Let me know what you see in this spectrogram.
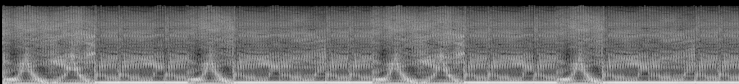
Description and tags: becop bass 1
Part of my becope track, small parts, unused parts, edited and unedited parts.
A bassline made in fl studio and serum.
A long grinding and low talking bassline
loop, fl-Studio, Djzin, low, bass, techno, dubstep, wobble, Xin, grind, electronic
